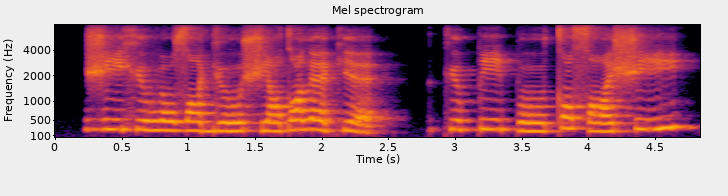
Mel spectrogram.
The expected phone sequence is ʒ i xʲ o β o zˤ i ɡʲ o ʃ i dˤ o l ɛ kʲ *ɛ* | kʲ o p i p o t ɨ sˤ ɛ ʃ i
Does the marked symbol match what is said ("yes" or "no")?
yes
